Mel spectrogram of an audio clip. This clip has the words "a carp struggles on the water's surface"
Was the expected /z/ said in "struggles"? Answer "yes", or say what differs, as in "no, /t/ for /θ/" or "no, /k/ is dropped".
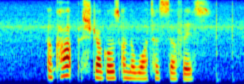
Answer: yes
